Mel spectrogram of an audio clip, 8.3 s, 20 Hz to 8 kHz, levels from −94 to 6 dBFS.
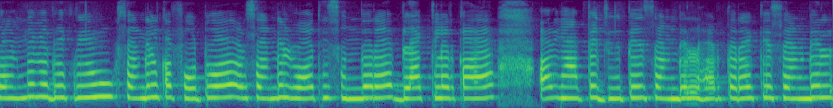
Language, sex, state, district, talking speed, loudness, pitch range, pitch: Hindi, female, Odisha, Sambalpur, 200 wpm, -13 LUFS, 295-320 Hz, 305 Hz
